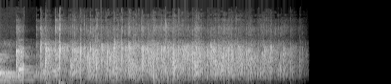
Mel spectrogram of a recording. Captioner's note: applause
